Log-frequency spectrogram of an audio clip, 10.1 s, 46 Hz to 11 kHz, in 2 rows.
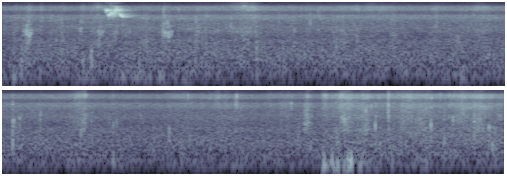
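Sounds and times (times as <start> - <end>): steady forest hiss: 0.0 - 10.0
bird loud high call: 1.0 - 1.4
faint high bird chirps: 1.0 - 1.4.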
